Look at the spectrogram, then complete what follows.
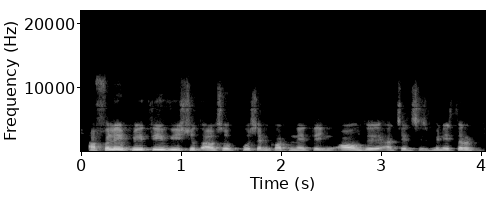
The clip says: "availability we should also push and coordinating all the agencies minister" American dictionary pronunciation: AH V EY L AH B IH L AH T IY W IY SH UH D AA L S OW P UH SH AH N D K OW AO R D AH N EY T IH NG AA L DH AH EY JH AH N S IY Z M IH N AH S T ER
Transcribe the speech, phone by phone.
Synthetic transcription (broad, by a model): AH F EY L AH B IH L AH T IY W IY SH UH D AA L S OW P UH S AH N K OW AO R D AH N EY T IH NG AA L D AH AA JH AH N S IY S M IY N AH S T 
